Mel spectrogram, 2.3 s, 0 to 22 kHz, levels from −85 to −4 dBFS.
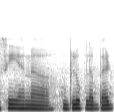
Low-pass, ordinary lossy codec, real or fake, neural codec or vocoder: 5.4 kHz; none; real; none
